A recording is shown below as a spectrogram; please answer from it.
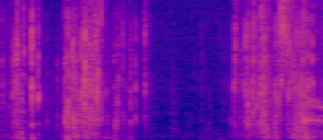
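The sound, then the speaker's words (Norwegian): A bag of Takis Fuego snacks crinkles loudly as it is opened, in two bursts of crackly, rustling plastic separated by a brief quiet pause, with no one speaking. “Da vi skal kaste oss over neste, da er det litt snacks. Enda litt mer ASMR altså her.”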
